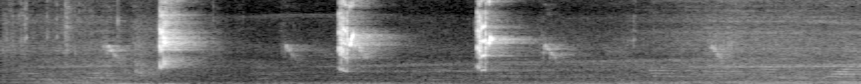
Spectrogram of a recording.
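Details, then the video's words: Fischer's lovebirds swinging and playing, three sharp, high chirps spaced about a second apart with fainter twitters after them, over a steady low humming background. "Parrots playing and chirping"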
